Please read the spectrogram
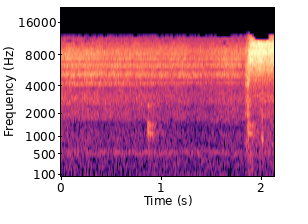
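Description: A woman's forced exhale hissed through the teeth: a soft steady "shh" that turns into a much louder hiss near the end. This is the engaged exhale of breath-work, draining the air from the lungs.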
